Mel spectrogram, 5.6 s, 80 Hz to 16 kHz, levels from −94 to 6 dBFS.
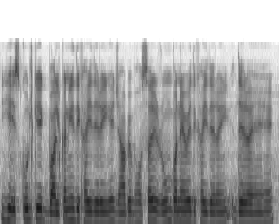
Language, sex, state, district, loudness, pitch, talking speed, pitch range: Hindi, male, Uttar Pradesh, Lalitpur, -15 LUFS, 155 Hz, 235 wpm, 145-165 Hz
